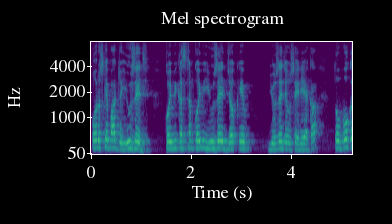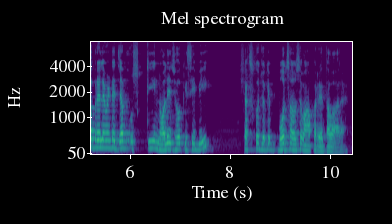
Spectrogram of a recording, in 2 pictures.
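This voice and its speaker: A man giving an explanatory law lecture, repeating key phrases slowly and asking rhetorical questions in a didactic way. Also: high-pitched, steady tone, a little mellow. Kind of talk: explanatory law lecture, mixing in English terms. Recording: dull, muffled lo-fi recording.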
